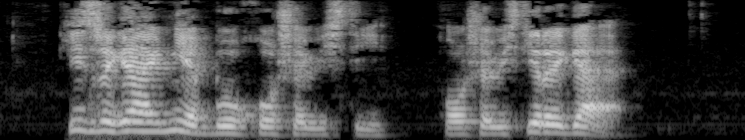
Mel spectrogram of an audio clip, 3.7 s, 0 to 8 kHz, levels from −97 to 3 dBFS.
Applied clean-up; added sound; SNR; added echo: none; none; none; none.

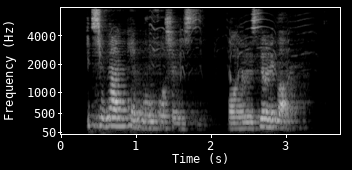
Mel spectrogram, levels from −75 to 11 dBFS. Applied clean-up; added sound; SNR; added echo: neural mask model DeepFilterNet 3.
